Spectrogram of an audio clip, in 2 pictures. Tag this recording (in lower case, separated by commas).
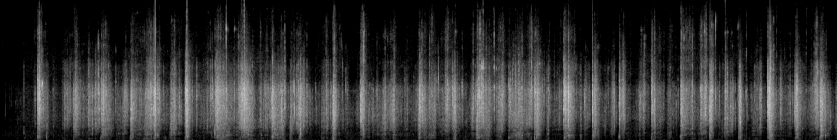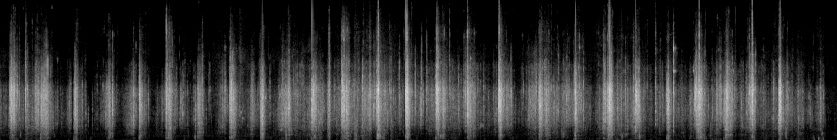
run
